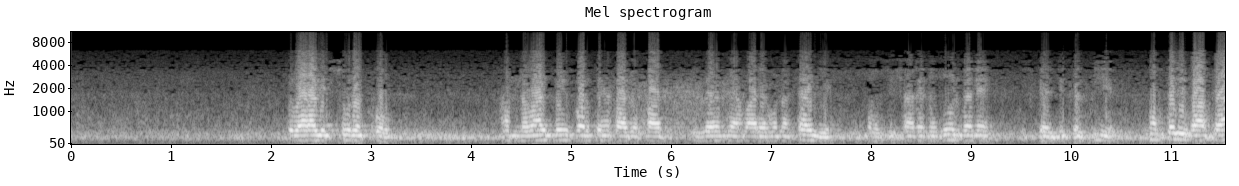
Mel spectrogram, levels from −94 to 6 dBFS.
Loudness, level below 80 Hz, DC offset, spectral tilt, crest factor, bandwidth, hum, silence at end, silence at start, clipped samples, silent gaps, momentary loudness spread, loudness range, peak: -9 LUFS; -40 dBFS; 0.5%; -8 dB/octave; 10 dB; 7.2 kHz; none; 0 s; 0 s; 2%; none; 20 LU; 2 LU; 0 dBFS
